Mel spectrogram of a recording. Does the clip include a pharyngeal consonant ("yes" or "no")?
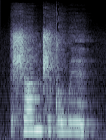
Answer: no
